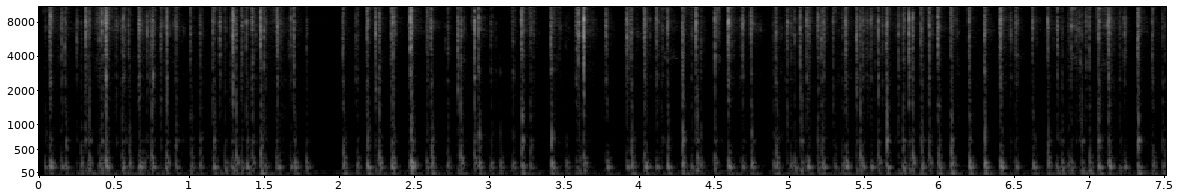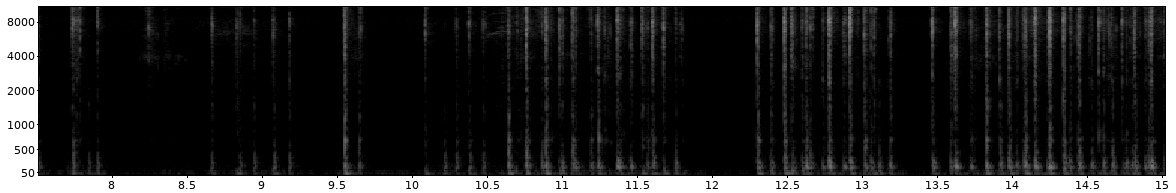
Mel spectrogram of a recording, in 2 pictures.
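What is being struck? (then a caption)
Laptop keyboard with plastic keys in a metal body. Fingertips of both hands type fast on the solid, backlit keyboard of a MacBook Pro, its plastic keys set in an aluminum body. The result is dense, rapid runs of short, muted clicks with a low, soft thud and little high-end brightness. The bursts are broken by brief pauses and a quieter stretch of lighter, sparser taps near the middle.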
